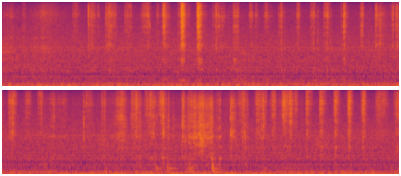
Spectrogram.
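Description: A heavy metal stand scrapes and clicks as a hand turns it on a tabletop.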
